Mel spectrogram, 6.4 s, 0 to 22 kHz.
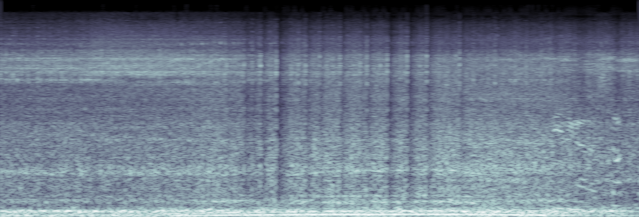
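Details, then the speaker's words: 1968 Chevy C10 short bed carbureted engine, running after a new fuel tank was fitted: rough idle with irregular pops spitting back through the carburetor, about four per second; suspected stuck or burnt valve or bad camshaft, not confirmed. "So, hear that coming through the carburetor."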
